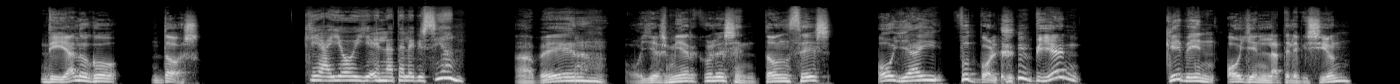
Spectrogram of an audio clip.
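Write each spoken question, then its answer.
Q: ¿Qué ven hoy en la televisión?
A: Fútbol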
